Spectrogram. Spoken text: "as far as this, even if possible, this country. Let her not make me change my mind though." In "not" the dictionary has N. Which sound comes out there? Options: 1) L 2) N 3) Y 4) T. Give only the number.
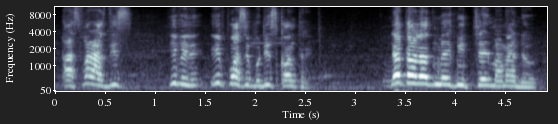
1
